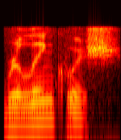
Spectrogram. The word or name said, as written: relinquish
